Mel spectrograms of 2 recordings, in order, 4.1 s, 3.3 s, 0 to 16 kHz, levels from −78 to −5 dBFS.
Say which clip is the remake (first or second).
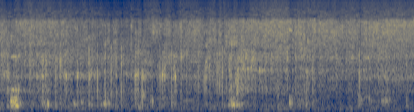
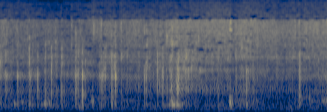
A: second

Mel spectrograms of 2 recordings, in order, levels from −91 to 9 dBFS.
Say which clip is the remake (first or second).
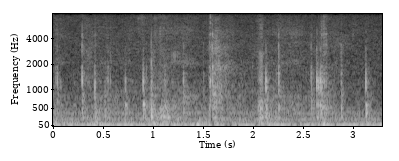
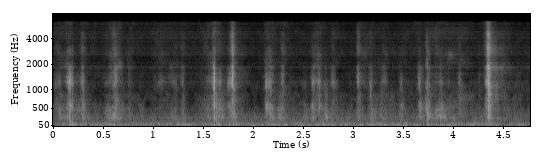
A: second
